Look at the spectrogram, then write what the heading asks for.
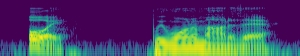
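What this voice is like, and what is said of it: Poor put-on British accent. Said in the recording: “That's not a very good British accent”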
